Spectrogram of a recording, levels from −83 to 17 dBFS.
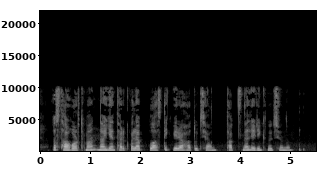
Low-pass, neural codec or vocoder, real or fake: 9.9 kHz; none; real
